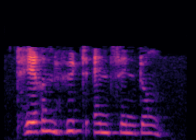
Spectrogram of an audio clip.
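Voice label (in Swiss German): "hirnhutentzindung", Alsatian; medecine; méningite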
